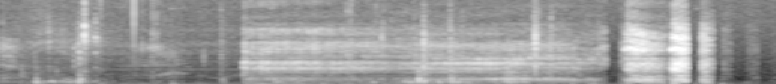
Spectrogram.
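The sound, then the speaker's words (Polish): A wireless doorbell plays the first signal programmed into it, a recorded growling dog sound: a sustained, buzzy rumbling growl that ends in a couple of short, louder snarling bursts. “To był pierwszy nasz sygnał, Aha. czyli ten warczący piesek.”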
